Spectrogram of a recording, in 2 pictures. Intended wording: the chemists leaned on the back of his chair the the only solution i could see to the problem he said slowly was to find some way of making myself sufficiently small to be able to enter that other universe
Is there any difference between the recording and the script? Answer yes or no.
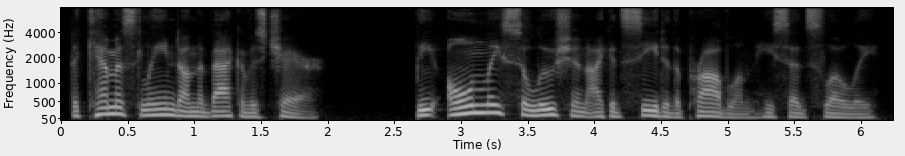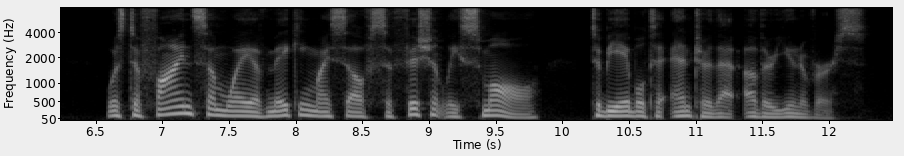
yes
